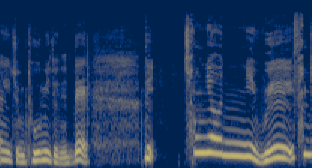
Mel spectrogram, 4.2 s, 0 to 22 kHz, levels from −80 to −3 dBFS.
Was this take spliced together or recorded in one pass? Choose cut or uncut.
uncut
